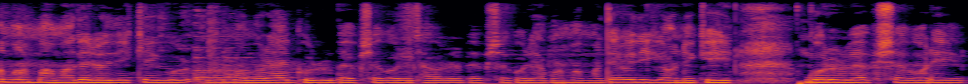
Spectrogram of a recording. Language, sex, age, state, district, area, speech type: Bengali, female, 18-30, West Bengal, Dakshin Dinajpur, urban, spontaneous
